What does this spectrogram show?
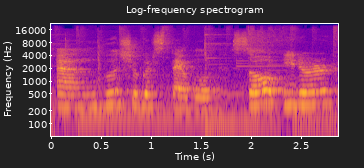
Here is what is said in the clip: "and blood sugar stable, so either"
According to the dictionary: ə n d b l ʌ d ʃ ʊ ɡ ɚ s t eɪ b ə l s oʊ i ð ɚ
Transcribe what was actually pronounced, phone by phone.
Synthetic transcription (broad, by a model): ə n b u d ʃ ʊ ɡ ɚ s t eɪ b ə l s oʊ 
